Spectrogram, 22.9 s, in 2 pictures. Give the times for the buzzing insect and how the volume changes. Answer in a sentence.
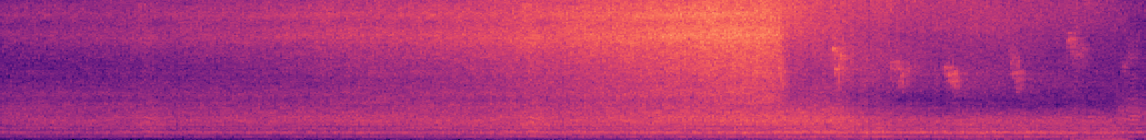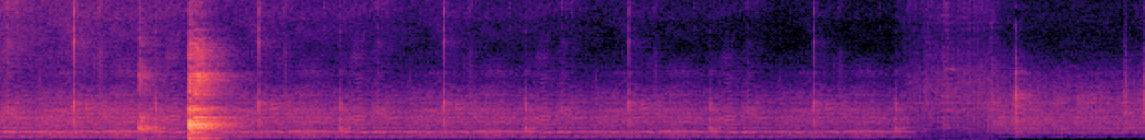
The buzzing insect can be heard from 0.0 to 22.8 s, getting louder then quieter.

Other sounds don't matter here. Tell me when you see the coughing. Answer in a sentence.
You can hear the coughing from 12.8 to 13.6 s.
